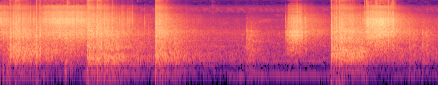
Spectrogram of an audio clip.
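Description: Aerial firework shells bursting overhead: about half a dozen sharp bangs, each trailing off over a second or more before the next.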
